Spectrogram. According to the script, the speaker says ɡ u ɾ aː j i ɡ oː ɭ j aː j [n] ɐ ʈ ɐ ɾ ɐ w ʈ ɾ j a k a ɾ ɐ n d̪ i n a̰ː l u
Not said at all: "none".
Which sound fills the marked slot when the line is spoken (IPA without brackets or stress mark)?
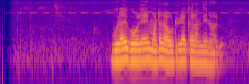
m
